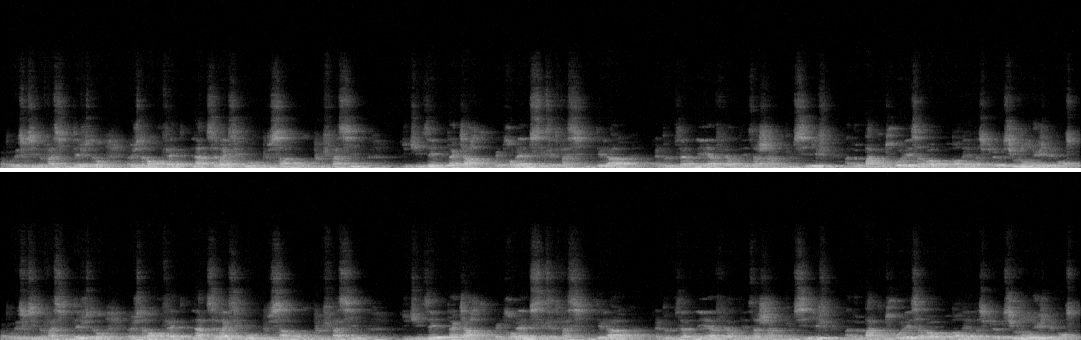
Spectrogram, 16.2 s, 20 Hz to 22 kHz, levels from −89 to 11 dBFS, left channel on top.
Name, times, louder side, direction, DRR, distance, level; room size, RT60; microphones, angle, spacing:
voice 1, 0.1-5.5 6.0-9.5 9.8-12.4 12.7-16.0, equal, 5° left, -10 dB, 1.1 m, -19 dB
2.5 x 2.4 x 3.4 m, 1.3 s
head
